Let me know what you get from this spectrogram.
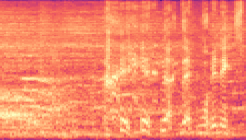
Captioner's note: screamo music; laughing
